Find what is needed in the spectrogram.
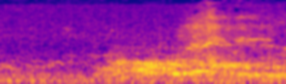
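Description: A leopard growling, growing louder about a second in, with a higher cry near the end.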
